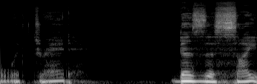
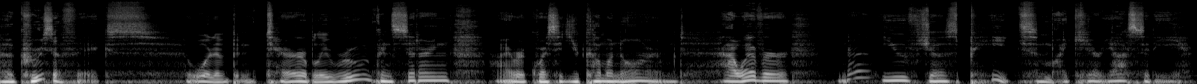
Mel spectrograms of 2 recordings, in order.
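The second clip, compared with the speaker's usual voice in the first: normal talking voice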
